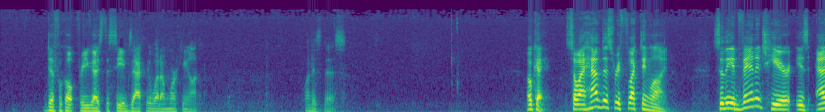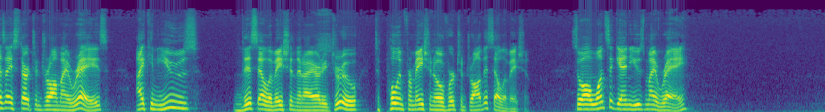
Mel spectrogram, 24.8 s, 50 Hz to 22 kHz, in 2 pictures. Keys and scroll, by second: 6.7 Delete.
